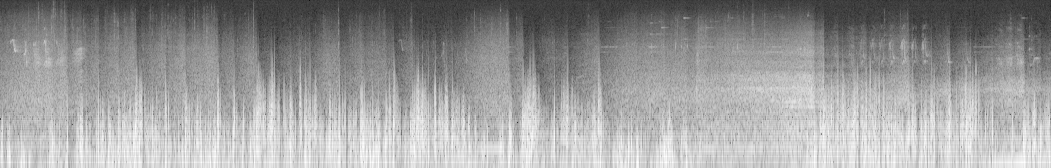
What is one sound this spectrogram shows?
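Leaves of a tree rustle in the wind.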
